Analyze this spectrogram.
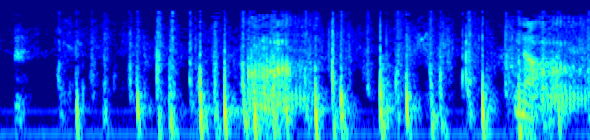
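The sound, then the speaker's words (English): A tired roan horse's hooves clop unevenly to a halt as it pulls up alongside a rider in the desert sun, sharp irregular knocks mixed with loud, breathy snorting bursts, with no voices. “Only when the dog-tired roan pulled up alongside him did Hoppy understand it.”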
